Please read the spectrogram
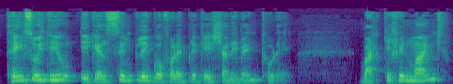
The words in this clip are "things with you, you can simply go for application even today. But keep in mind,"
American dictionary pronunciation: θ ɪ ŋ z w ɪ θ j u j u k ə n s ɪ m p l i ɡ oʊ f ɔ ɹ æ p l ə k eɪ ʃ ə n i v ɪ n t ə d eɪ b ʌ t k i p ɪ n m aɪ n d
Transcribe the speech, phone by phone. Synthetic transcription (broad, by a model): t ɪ ŋ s w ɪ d j u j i k ə n s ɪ m p l i ɡ oʊ f ɔ ɹ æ p l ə k eɪ ʃ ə n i b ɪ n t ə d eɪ b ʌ t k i f ɪ n m aɪ n d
